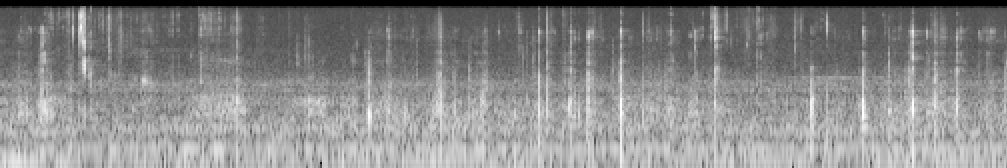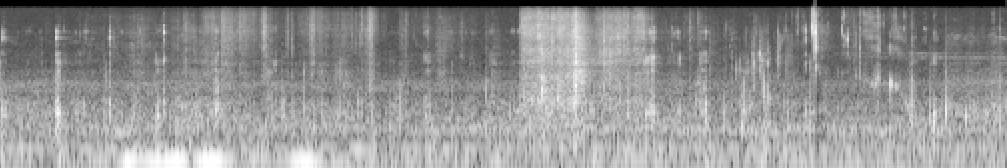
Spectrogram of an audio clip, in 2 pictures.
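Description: Close-up eating of shawarma: biting and chewing with wet mouth clicks and soft crunches. About fifteen seconds in comes a broad hiss lasting about a second and a half.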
